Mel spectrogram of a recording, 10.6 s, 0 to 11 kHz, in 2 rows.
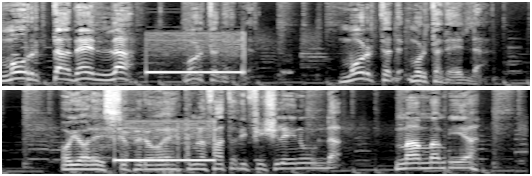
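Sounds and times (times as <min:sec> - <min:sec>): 
speech: 0:00.1 - 0:02.6, 0:03.4 - 0:05.0, 0:05.9 - 0:10.3
telephone dial tone while placing a call: 0:01.5 - 0:02.5, 0:06.4 - 0:07.5.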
